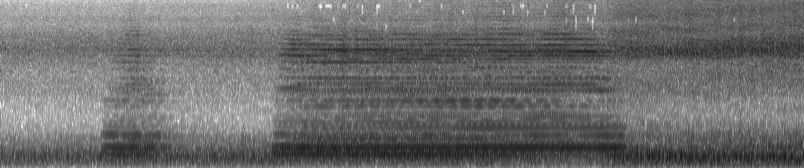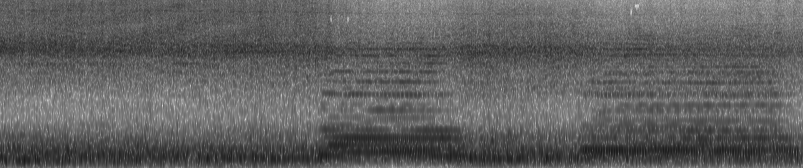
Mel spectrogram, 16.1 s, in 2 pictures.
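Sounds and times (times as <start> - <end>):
freight locomotives passing: 0.0 - 16.0
locomotive air horn chord: 1.0 - 1.8, 2.7 - 6.3, 11.2 - 12.7, 13.8 - 16.0.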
